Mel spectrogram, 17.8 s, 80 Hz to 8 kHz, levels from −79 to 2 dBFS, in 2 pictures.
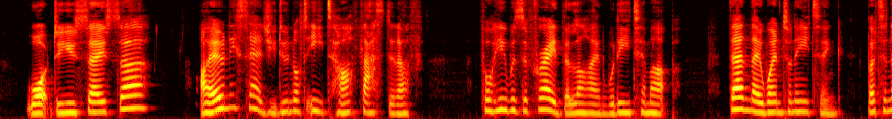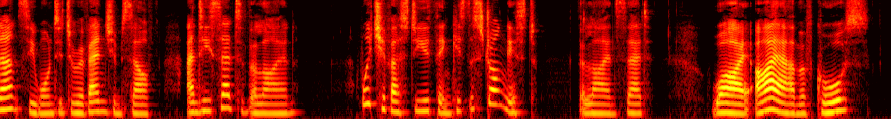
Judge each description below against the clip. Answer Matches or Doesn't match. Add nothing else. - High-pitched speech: Matches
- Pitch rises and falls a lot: Doesn't match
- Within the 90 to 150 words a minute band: Doesn't match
